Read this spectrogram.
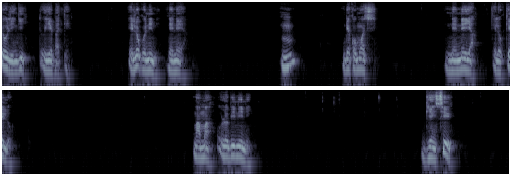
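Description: A man speaks close to a microphone in short bursts with pauses.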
